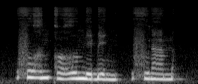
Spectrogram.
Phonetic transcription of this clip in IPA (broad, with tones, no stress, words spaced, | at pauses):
fo˦ɣʊ˦ŋ kɔ˨ ɣo˦ŋe˨ɓe˨ŋ | fu˨ɾã˨m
